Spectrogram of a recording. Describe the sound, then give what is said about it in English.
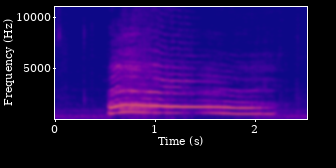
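A woman's loud, high-pitched shriek holds for nearly two seconds on a steady, piercing pitch with a slight wobble, then cuts off, heard alone with no talking. “He's answered with the shriek of a woman.”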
